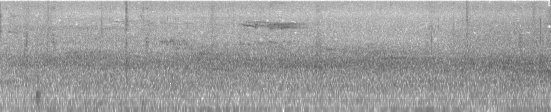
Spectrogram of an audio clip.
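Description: Steady outdoor background noise: a low rumble under a soft, even hiss, with no distinct knocks or clicks.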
